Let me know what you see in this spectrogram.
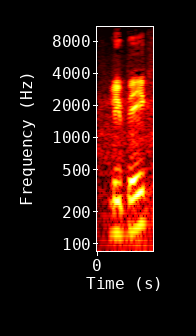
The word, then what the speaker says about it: Lübeck: Lübeck wird eigentlich lang ausgesprochen, aber auch Mecklenburg-Vorpommern. – Mecklenburg-Vorpommern. – Das ist das sogenannte Dehnungs-C.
